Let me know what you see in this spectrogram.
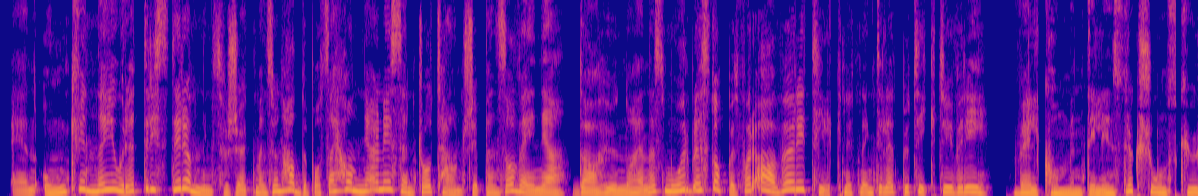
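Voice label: Norwegian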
